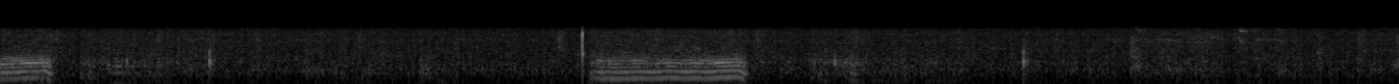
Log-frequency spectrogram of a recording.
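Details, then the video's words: Snoring Boxer dog, with two low, rumbling harmonic snores about five seconds apart, each lasting one to two seconds, and soft breathing and faint clicks between them. "Dog boxer snoring"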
